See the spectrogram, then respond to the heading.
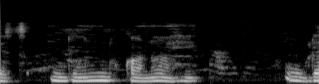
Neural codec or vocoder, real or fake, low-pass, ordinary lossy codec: none; real; 7.2 kHz; none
